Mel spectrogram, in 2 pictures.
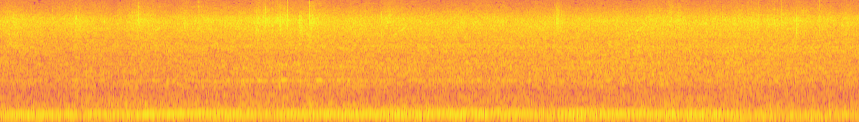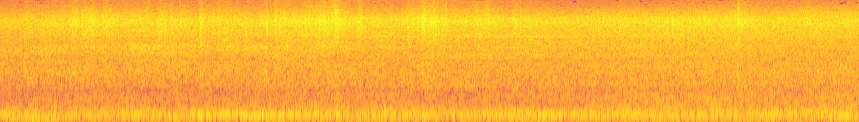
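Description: A steady low rumble like a motor vehicle's engine running, constant throughout with no breaks.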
